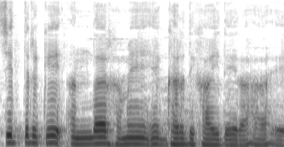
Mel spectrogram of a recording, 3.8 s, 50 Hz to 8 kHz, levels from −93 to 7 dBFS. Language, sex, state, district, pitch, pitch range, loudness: Hindi, male, Maharashtra, Chandrapur, 120 Hz, 105-130 Hz, -21 LUFS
